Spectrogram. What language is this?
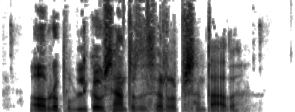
Galician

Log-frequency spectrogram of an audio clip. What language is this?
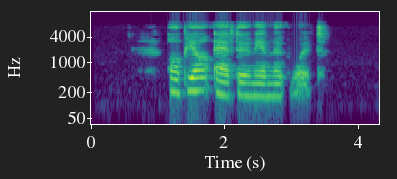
Hungarian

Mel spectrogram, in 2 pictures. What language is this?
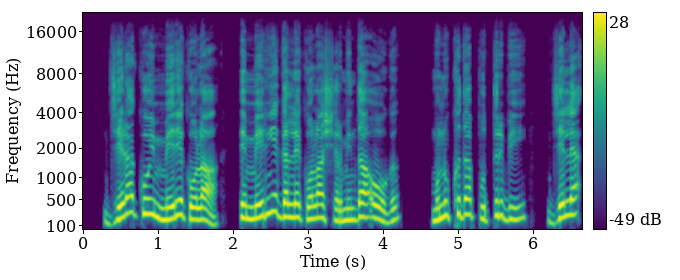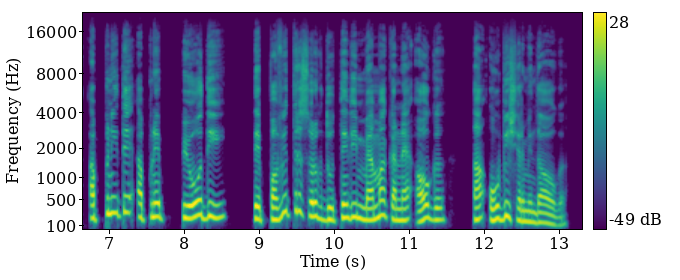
Dogri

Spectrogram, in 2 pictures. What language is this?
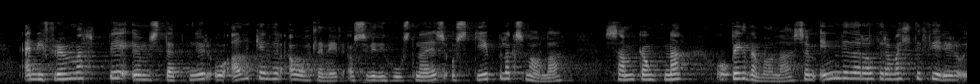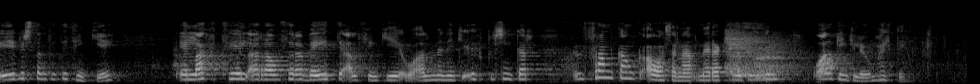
Icelandic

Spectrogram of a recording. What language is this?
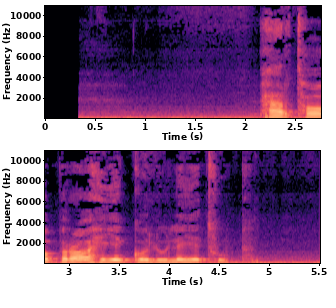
Persian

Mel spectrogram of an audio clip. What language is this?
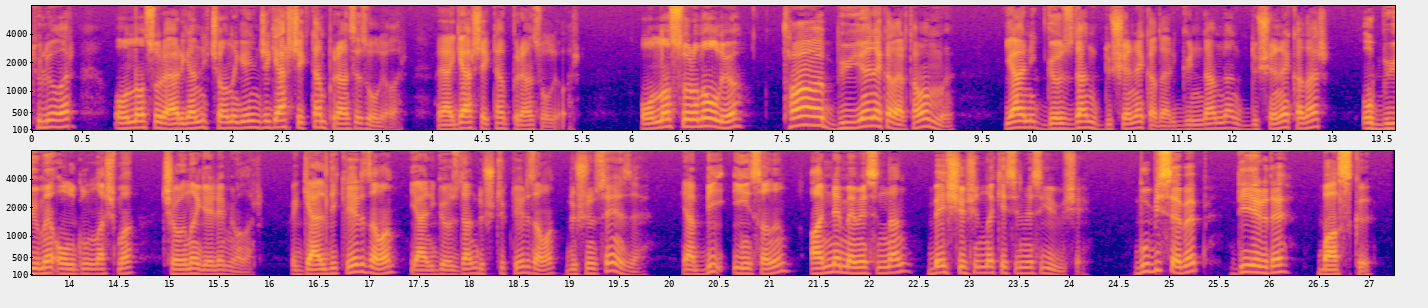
Turkish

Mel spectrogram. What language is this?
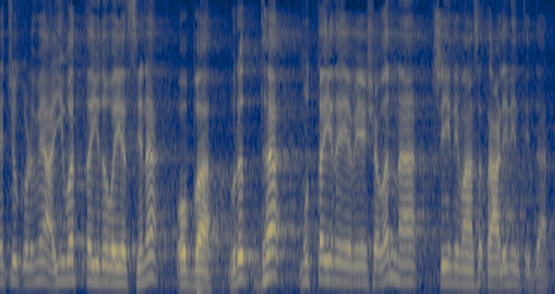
Kannada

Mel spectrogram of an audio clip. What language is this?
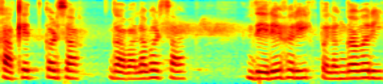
Marathi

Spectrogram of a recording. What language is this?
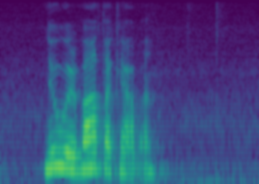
Faroese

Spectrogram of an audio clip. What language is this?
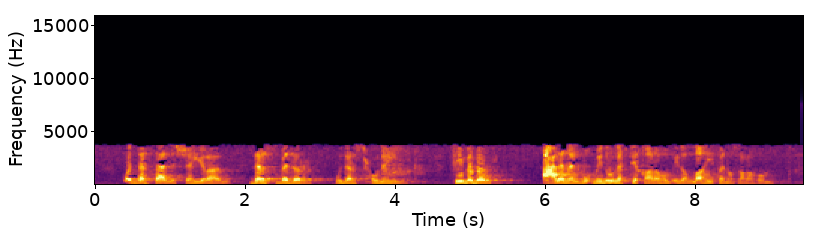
Arabic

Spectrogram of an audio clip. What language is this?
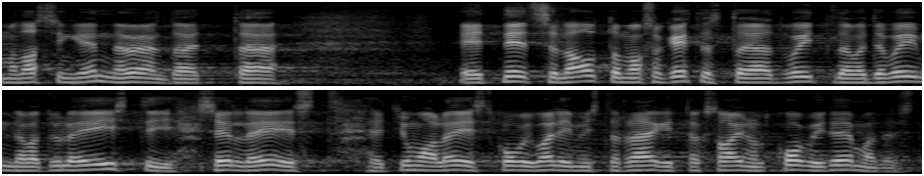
Estonian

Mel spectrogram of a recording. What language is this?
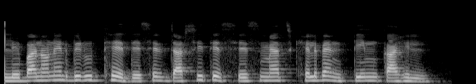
Bangla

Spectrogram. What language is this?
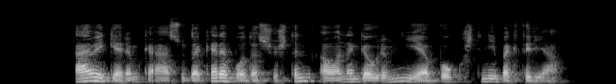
Central Kurdish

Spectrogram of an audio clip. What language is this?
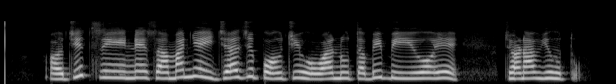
Gujarati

